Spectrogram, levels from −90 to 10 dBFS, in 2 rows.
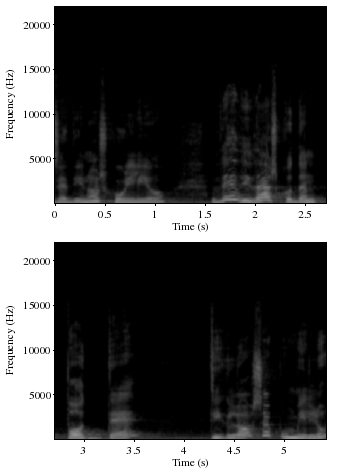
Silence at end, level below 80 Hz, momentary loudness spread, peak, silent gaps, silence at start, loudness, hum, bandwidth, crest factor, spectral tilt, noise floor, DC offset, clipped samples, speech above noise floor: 0 s; -62 dBFS; 12 LU; -26 dBFS; none; 0 s; -44 LUFS; none; 14.5 kHz; 18 dB; -5 dB/octave; -70 dBFS; under 0.1%; under 0.1%; 26 dB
